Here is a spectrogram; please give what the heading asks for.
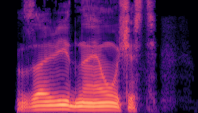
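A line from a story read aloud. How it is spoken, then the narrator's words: Through gritted teeth. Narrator (Russian): процедила Райна сквозь зубы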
